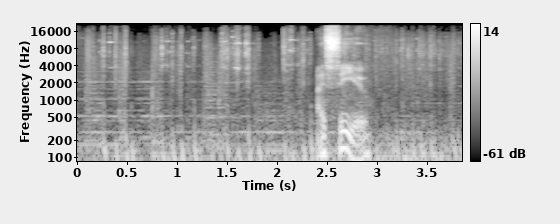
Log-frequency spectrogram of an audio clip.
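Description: Hooves of horse archers galloping in the game Mount & Blade II: Bannerlord, a rapid clip-clop patter running throughout beneath someone speaking, with a brief louder burst near the middle.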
